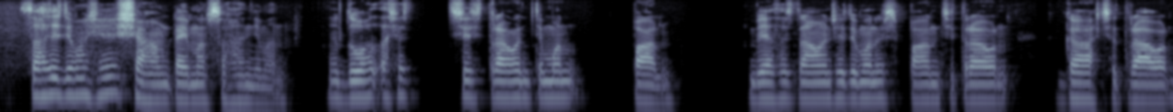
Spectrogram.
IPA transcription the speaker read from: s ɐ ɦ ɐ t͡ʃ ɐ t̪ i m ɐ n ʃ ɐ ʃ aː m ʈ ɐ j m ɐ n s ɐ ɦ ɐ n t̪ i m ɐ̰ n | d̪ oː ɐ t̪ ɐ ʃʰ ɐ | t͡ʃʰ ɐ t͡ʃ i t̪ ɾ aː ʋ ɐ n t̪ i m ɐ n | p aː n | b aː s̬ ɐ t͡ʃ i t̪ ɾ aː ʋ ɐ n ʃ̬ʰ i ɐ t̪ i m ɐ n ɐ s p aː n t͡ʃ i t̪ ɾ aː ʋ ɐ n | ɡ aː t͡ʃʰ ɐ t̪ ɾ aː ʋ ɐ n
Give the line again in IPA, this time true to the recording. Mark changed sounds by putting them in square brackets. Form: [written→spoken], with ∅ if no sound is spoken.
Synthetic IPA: s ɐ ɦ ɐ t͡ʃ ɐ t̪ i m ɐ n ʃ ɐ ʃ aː m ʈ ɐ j m ɐ n s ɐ ɦ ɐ n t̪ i m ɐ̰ n | d̪ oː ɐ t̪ ɐ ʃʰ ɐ | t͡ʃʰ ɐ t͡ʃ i t̪ ɾ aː ʋ ɐ n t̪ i m ɐ n | p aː n | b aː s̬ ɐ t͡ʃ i t̪ ɾ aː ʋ ɐ n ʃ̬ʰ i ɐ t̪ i m ɐ n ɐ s p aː n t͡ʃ i t̪ ɾ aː ʋ ɐ n | ɡ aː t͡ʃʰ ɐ t̪ ɾ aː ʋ ɐ n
